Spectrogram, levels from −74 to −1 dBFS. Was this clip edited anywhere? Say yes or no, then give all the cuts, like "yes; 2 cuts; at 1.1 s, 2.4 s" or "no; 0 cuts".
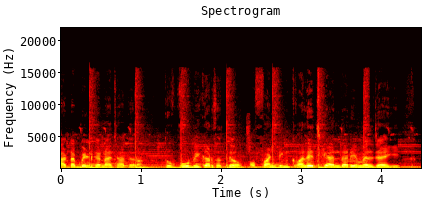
no; 0 cuts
